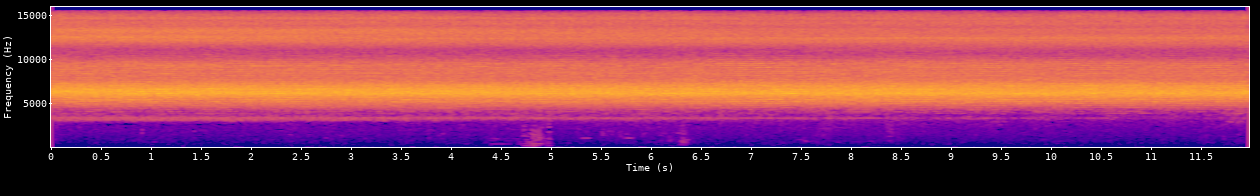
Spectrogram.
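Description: Steady chorus of forest insects, a continuous high-pitched shrill that does not change.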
